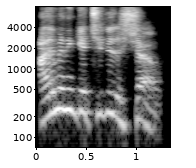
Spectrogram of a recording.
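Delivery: high, fast frantic promise; panicked. Retold or imitated. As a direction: blurt it out in a high panic to stop them. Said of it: "panics and he goes".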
